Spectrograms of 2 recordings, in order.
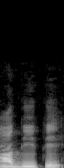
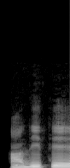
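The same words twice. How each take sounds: The two takes are said the same way.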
